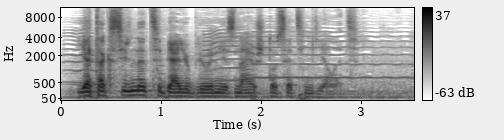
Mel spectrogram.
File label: russian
